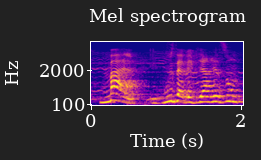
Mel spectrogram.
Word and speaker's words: Mal: Restons sur le personnage de Marion Cotillard, Maud, qui en français se prononce mal.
